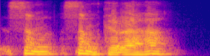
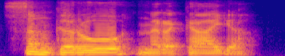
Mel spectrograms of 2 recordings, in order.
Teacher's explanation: It would be Sankaraha, but with Sandy, with the following voice consonant, the final aha becomes O. That's why it's Sankaro Narakaya.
